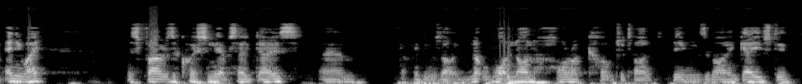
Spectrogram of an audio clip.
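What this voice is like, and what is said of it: British accent. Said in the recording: “my sexy British accent ... British accents”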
